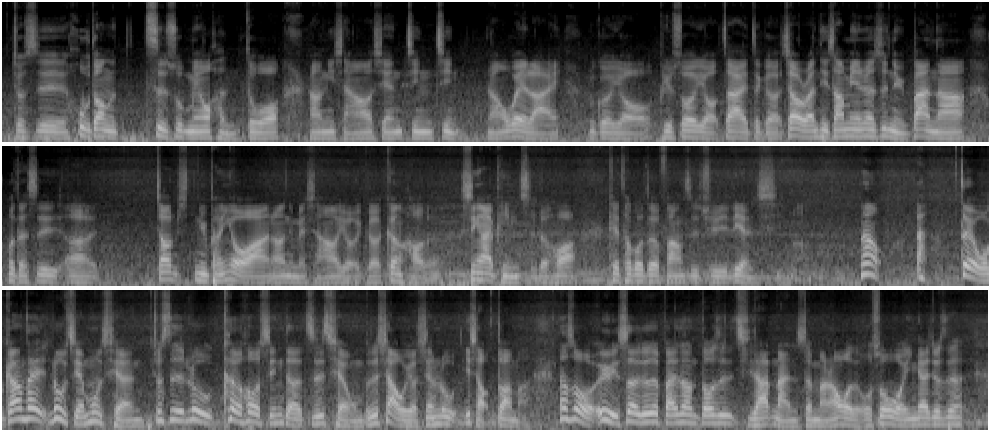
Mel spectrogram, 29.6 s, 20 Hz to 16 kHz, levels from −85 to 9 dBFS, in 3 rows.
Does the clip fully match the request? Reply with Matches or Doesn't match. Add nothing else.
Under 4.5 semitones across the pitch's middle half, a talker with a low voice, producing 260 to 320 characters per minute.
Doesn't match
